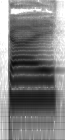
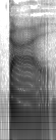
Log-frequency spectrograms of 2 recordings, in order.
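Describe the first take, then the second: First: The pitch stays high and level. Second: The pitch dips low and then rises.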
